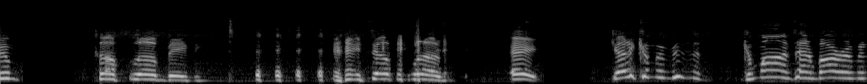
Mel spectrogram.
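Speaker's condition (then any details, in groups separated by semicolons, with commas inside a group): Cerebral palsy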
